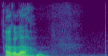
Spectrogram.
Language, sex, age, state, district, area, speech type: Punjabi, male, 30-45, Punjab, Shaheed Bhagat Singh Nagar, rural, read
